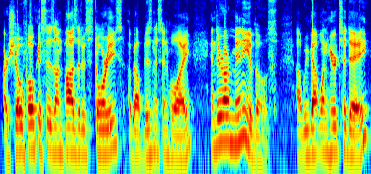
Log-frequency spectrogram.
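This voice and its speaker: A man's voice: medium pitch, normal speed. An older man hosting a business talk show from a TV studio, friendly and a little hesitant. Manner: hesitant, friendly, many fillers.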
